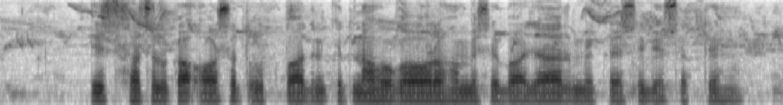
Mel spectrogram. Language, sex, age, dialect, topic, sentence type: Hindi, male, 31-35, Awadhi Bundeli, agriculture, question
